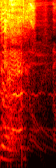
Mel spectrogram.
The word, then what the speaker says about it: Rolls: It's not Ross, it's Rolls. That's how you pronounce it.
